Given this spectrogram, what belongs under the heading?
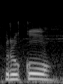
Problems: constant background noise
